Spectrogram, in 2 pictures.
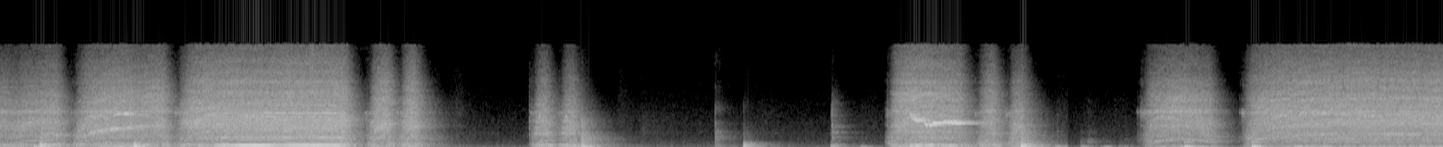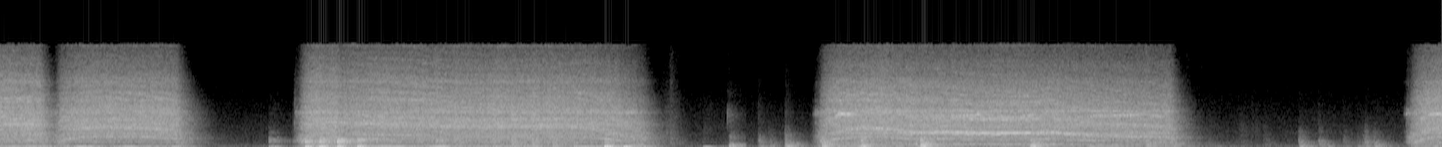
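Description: Cordless drill driving screws in a series of separate runs, each lasting a second to a few seconds. The motor speeds up and slows down within each run, and there are short quiet gaps between them.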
